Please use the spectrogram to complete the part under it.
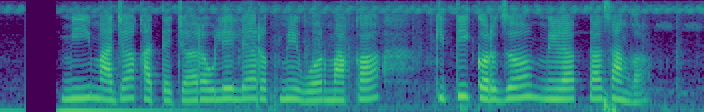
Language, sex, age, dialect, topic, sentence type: Marathi, female, 18-24, Southern Konkan, banking, question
